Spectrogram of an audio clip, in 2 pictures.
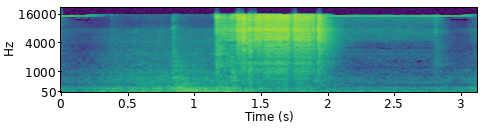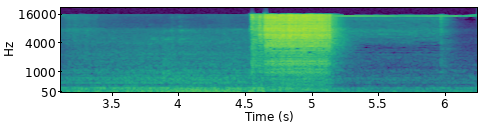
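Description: A welding torch hisses and crackles in short bursts.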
